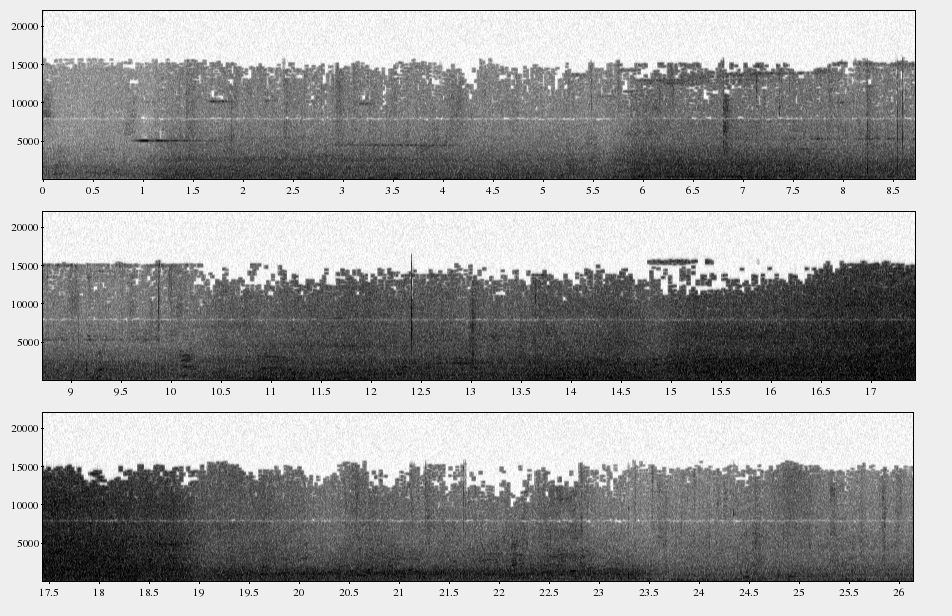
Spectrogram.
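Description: Busy city street ambience: road traffic running past, with a heavier low rumble for several seconds in the middle, mixed with wind on the microphone and the voices of passers-by.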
